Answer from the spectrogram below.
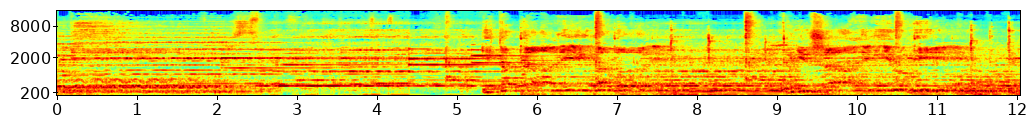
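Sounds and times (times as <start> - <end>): recorded backing track: 0.0 - 12.0
man singing into microphone: 5.2 - 7.8, 9.0 - 11.5.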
